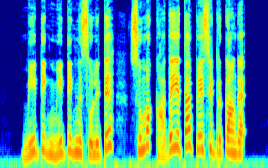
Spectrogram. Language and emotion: Tamil, angry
